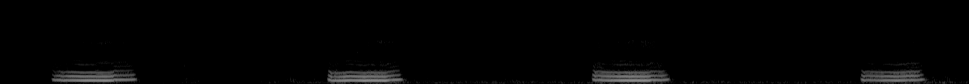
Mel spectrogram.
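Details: Kiki, a brown tabby pet cat, suddenly snoring while asleep indoors: four steady, low, rumbling snores, about one every two and a half seconds, each drawn out for nearly a second, with a quiet room between.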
